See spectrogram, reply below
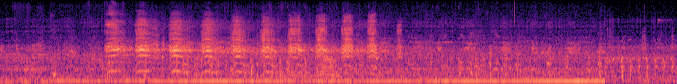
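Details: American black ducks swimming with a pintail-mallard hybrid give a quick run of harsh, nasal quacks, roughly three per second for several seconds, over a steady low mechanical hum.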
